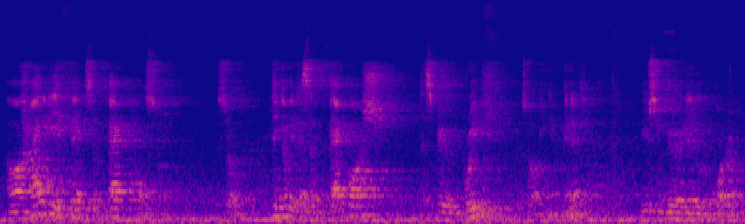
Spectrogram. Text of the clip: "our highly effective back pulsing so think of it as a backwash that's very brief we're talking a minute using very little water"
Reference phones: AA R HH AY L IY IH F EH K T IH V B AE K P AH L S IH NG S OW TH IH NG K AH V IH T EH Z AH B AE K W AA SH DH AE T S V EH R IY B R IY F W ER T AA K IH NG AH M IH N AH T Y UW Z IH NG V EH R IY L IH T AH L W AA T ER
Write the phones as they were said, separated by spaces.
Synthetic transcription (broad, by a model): AA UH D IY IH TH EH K S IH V B AE K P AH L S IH S OW TH IH NG K AH V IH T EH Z AH B AE K W AA SH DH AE T S V EH R IY B R IY F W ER T AA K IH NG AH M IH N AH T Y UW S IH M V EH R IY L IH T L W AA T ER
